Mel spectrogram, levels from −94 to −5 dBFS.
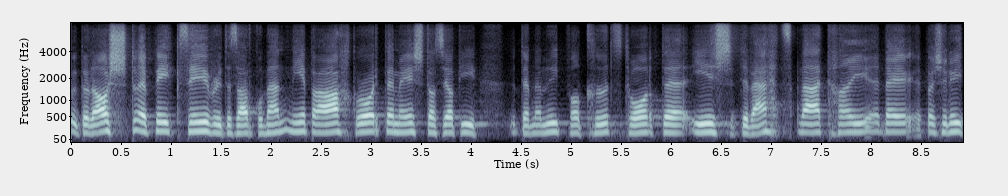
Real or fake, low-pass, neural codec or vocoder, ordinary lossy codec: fake; none; codec, 16 kHz, 0.5 kbps, FunCodec, trained on Chinese and English, 25 frames a second; none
